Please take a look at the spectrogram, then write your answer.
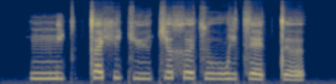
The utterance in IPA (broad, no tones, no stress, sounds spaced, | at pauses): nː i c tː a ʃ i c yː c əː x əː t͡s uː w i t͡s ɛː tː əː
